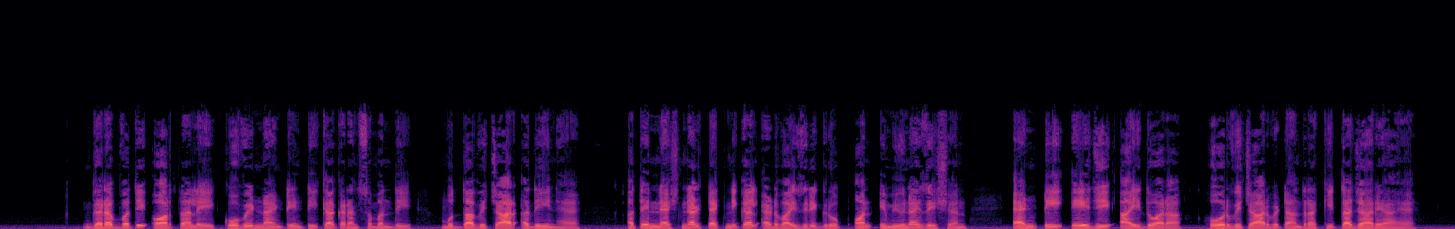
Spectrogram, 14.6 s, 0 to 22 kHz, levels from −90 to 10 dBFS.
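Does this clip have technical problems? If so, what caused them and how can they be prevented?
Yes. The speech is rough and grainy for the whole clip, with noise filling the gaps between the pitch harmonics and a top band that sounds thinned and somewhat synthetic. The likely cause is low-delay AAC compression (AAC-ELD). Its short frames resolve voice harmonics poorly and spend bits quickly, and the damage here fits a bitrate around 32 kbps. To prevent it, raise the call bitrate or switch to a longer-frame codec mode when low delay isn't essential.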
